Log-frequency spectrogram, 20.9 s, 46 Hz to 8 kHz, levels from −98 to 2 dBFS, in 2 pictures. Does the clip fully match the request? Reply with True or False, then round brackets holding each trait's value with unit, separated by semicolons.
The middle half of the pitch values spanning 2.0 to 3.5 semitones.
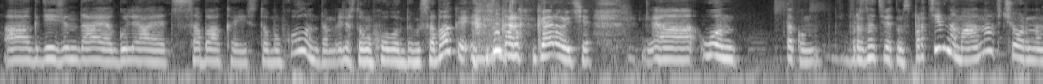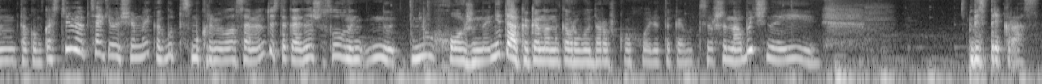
True (2.8 semitones)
